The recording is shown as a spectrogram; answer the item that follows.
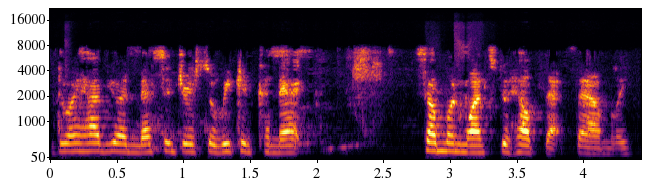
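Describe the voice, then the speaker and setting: A woman's voice: medium pitch, brisk, a little mellow. A woman speaking up politely in a webinar to arrange help, on a video call. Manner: polite, organizing. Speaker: webinar participant. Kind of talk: casual call talk. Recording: dull lo-fi call audio.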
